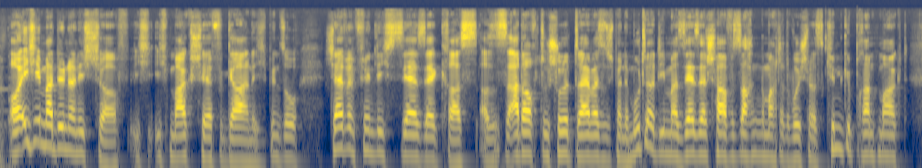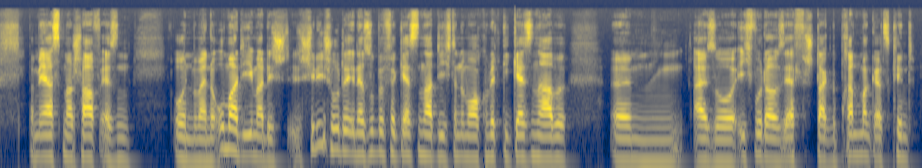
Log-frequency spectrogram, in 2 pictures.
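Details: Adult man; typical speech.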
